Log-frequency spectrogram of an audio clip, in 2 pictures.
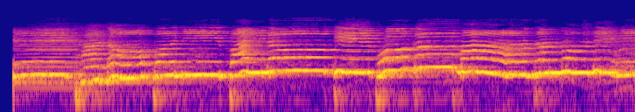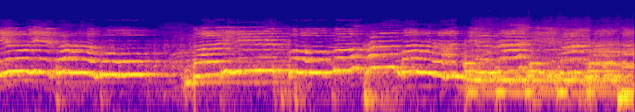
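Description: A woman singing a Nepali lok dohori verse solo into a microphone, her voice sliding between long held notes, with a short breath pause about eight seconds in.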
